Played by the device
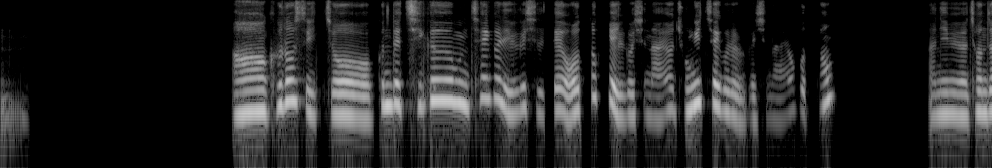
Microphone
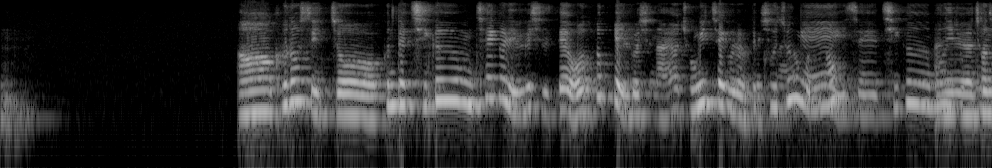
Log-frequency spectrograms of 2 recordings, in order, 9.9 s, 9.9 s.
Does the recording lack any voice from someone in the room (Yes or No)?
No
